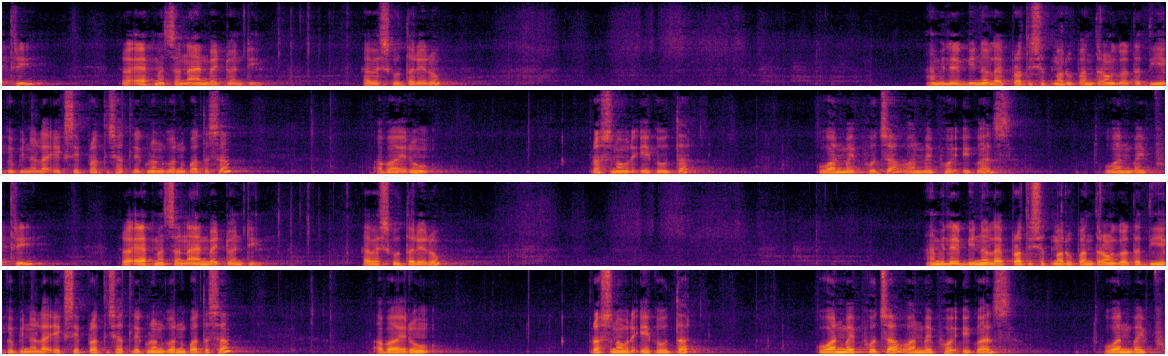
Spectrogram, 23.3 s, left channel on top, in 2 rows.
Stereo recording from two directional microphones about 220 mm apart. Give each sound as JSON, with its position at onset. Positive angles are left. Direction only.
{"t": 0.0, "sound": "a man's voice", "side_deg": -30}
{"t": 3.6, "sound": "a man's voice", "side_deg": -30}
{"t": 9.2, "sound": "a man's voice", "side_deg": -30}
{"t": 15.3, "sound": "a man's voice", "side_deg": -30}
{"t": 17.2, "sound": "speech", "side_deg": -30}
{"t": 19.8, "sound": "a man's voice", "side_deg": -40}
